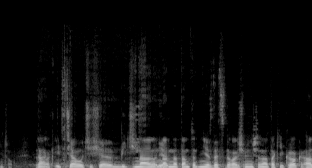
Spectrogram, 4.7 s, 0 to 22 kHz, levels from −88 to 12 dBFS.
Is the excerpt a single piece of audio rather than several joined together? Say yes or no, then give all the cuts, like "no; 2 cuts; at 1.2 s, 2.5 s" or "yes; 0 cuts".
no; 3 cuts; at 1.0 s, 2.5 s, 2.9 s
